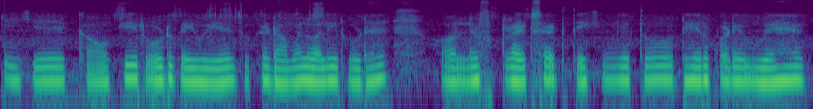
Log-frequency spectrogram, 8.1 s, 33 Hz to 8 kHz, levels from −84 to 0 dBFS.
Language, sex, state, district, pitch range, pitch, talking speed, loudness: Hindi, male, Uttarakhand, Tehri Garhwal, 135-145 Hz, 140 Hz, 170 wpm, -31 LUFS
